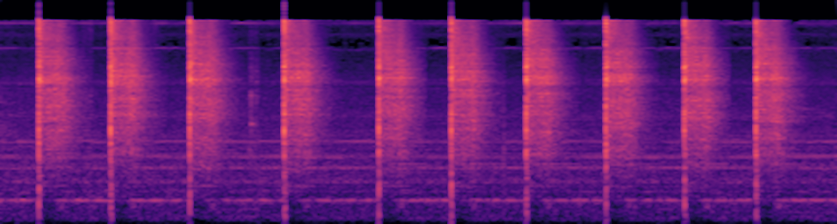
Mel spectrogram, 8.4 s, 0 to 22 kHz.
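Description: A .22 (5.5mm) air rifle firing pellets, ten sharp, crisp shots at an even rhythm with roughly a second between them, each with a brief ringing tail, close and alone.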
